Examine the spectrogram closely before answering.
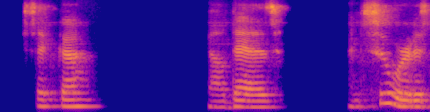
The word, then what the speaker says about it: Valdez: 93 cable miles from Valdez or Valas I think is another pronunciation so I'm using Valdes as reference for both so the work occurred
